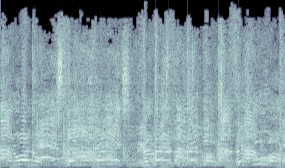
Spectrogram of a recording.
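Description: A crowd chanting a slogan together, many voices rising and falling in rhythm, with a regular low beat underneath.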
